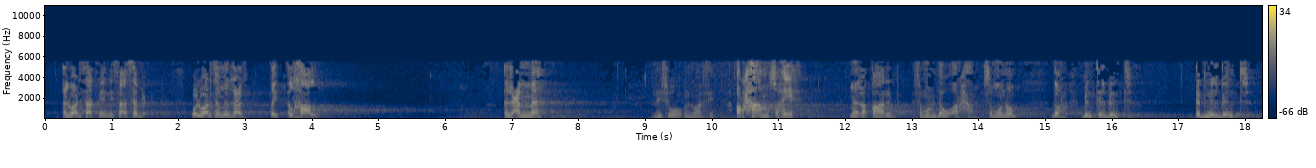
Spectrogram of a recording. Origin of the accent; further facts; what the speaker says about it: Kuwait; يمكن حنا عندنا بالكويت نعمل الحمد لله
